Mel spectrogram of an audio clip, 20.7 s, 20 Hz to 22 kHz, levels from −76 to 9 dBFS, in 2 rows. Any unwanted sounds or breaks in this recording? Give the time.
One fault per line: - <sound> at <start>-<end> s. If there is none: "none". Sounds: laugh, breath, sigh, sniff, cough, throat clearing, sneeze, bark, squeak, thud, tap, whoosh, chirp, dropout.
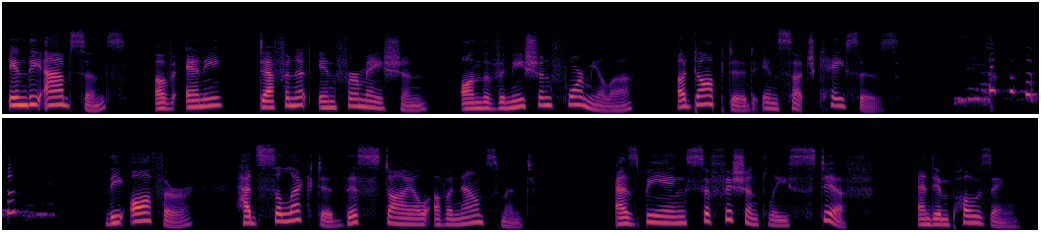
- laugh at 9.5-10.9 s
